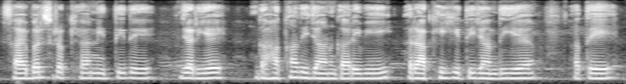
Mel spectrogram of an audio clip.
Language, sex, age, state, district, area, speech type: Punjabi, male, 30-45, Punjab, Jalandhar, urban, spontaneous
